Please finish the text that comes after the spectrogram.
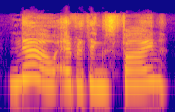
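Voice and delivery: very high, loud, stretched delight; overjoyed child. Acted. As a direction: exclaim it as a thrilled child. Children overjoyed at friend's arrival.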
